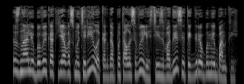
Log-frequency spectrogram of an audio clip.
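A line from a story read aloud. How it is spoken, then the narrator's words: Good-natured reply. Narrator (Russian): без злобы ответила Маша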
